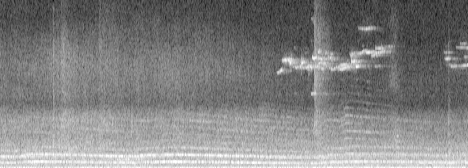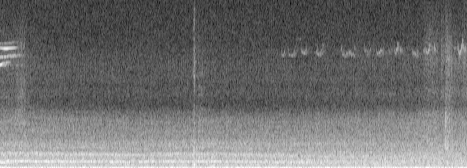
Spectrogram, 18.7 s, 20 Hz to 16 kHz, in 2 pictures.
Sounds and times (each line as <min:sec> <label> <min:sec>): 0:00.0 Road traffic 0:18.7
